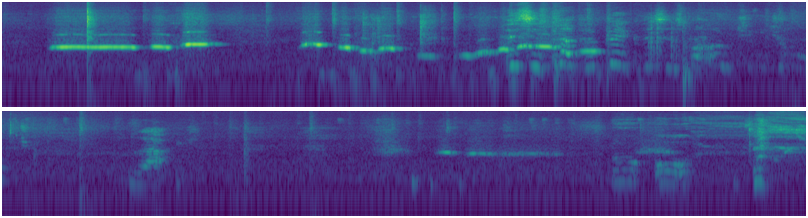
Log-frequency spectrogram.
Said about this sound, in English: Where's this whistle? We're waiting.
